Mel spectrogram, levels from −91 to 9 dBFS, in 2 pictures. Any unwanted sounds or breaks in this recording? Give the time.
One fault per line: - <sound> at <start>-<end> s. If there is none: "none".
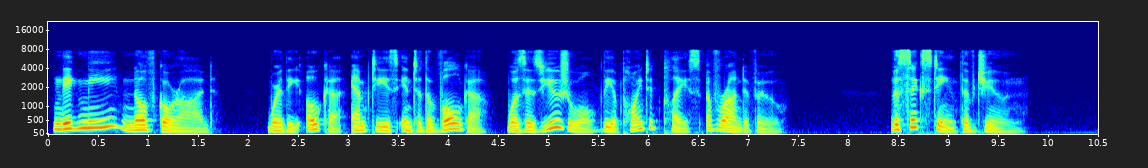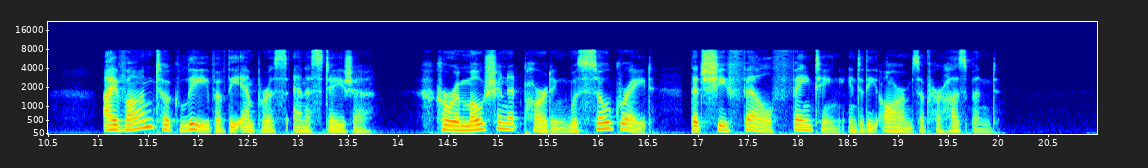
none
